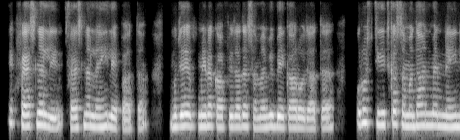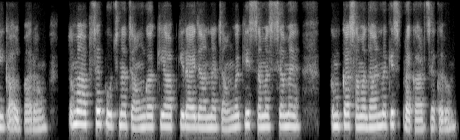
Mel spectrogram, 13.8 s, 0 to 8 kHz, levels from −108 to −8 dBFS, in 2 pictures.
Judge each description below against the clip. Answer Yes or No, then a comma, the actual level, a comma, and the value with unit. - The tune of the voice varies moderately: No, narrow, 2.3 semitones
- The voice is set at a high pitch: Yes, high, 195 Hz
